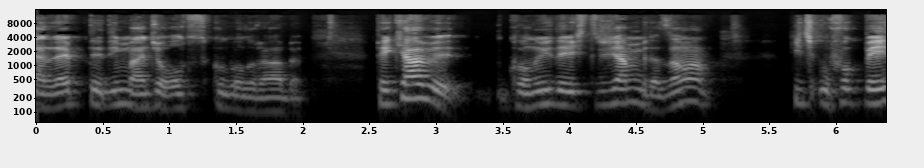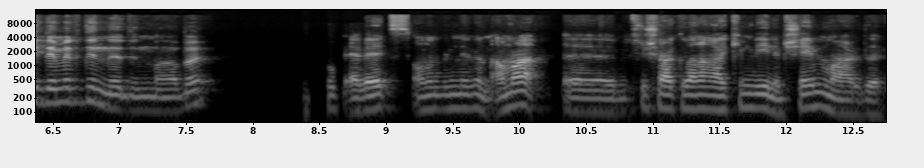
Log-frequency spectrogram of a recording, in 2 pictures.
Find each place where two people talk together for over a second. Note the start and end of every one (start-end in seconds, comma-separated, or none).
none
